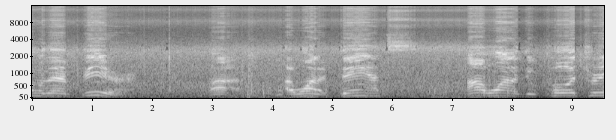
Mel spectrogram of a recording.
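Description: A man speaks close up in a strained, theatrical voice, in short bursts.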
